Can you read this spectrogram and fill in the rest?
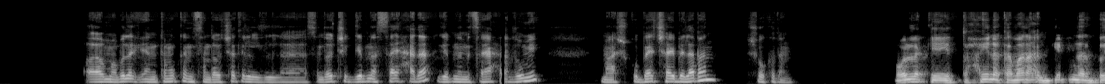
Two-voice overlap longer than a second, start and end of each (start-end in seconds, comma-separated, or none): none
